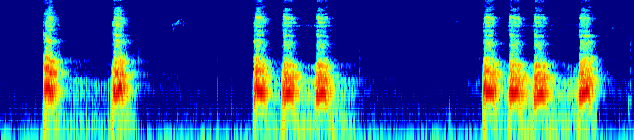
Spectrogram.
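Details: Female dog giving threatening barks, field recording on a portable recorder with windscreen: loud, sharp barks in bursts of two, three and four, separated by short silences.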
